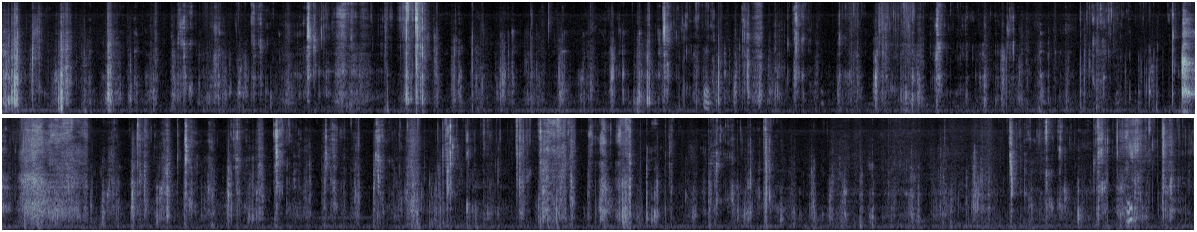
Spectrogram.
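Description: A person chewing and biting mouthfuls of chicken and mutton biryani eaten by hand: irregular wet chewing smacks and crunchy bites, with a louder bite about halfway through.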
